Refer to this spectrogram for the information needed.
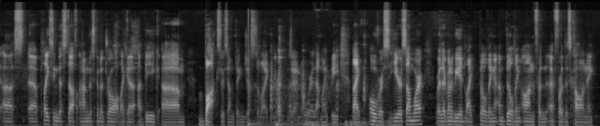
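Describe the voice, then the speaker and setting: Low-voiced man, halting game master. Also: flat delivery. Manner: halting, searching for words. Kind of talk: improvised narration of a tabletop roleplaying game.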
